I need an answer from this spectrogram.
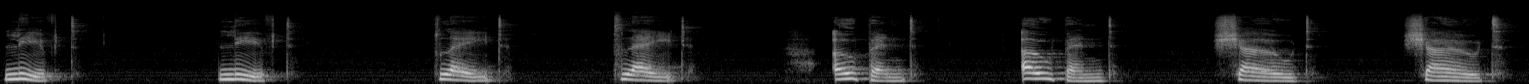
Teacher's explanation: the last sound before the ed ending is a voiced sound. It vibrates in your throat.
